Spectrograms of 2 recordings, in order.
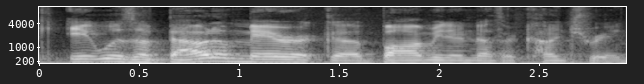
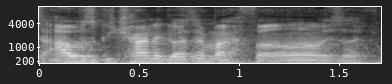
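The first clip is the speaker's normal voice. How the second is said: ordinary talk, nothing marked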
